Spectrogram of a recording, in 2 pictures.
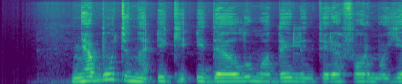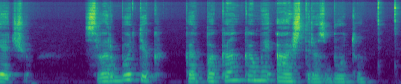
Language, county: Lithuanian, Vilnius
